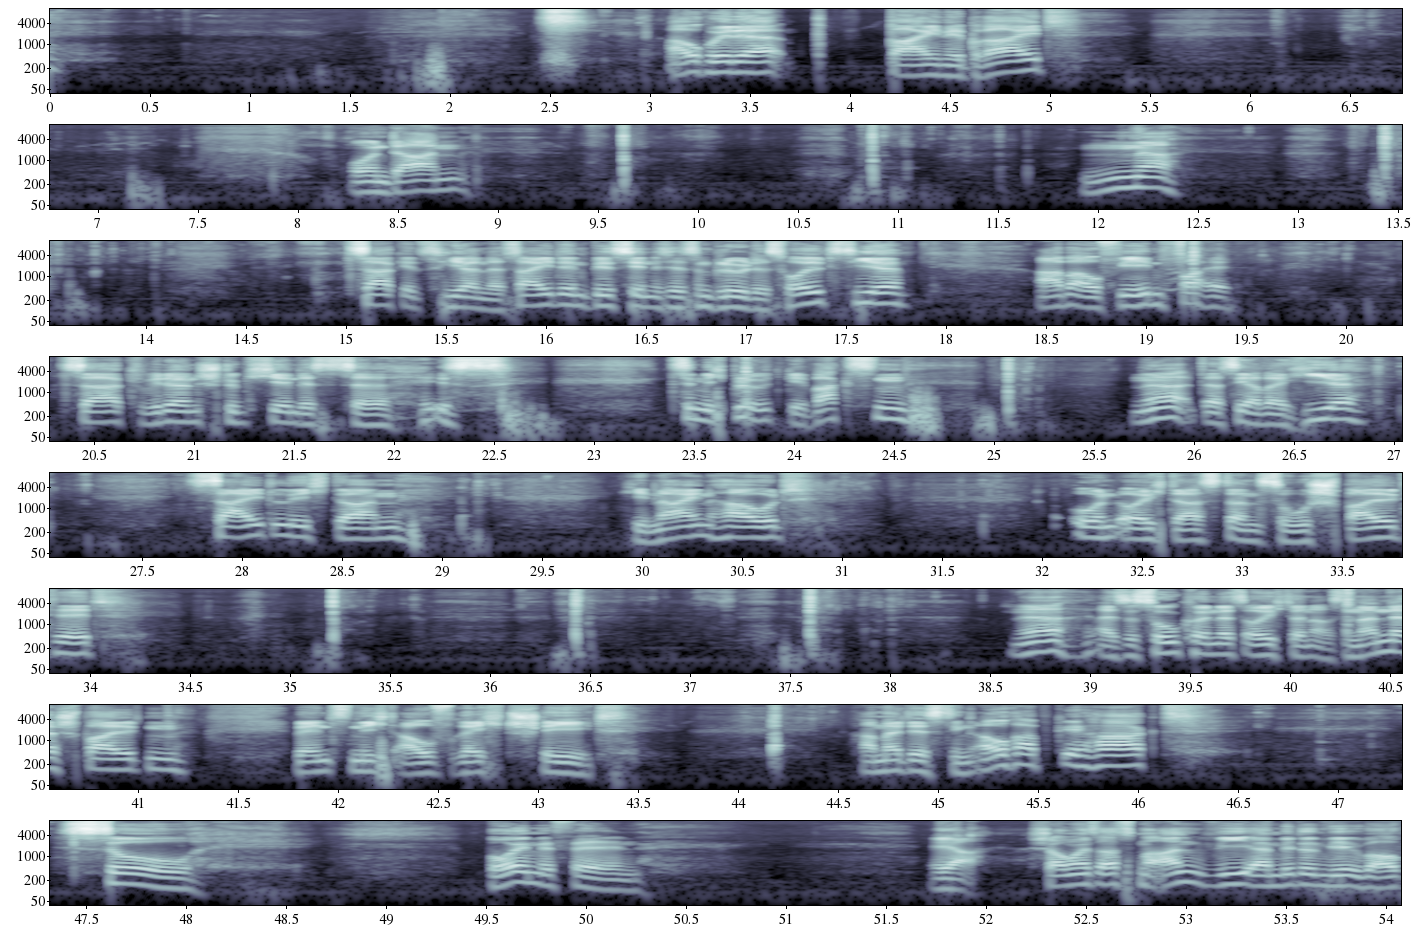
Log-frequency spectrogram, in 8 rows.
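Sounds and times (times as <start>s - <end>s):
axe chopping log: 9.6s - 9.8s, 10.8s - 11.2s, 13.4s - 13.8s, 23.7s - 24.0s, 25.0s - 25.3s, 35.2s - 35.4s, 36.3s - 36.7s, 37.5s - 38.1s.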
